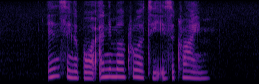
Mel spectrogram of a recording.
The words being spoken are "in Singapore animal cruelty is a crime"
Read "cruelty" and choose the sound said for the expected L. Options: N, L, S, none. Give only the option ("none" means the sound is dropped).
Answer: L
